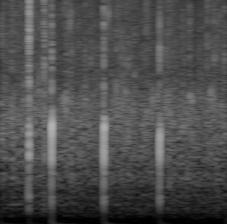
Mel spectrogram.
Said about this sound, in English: Would you give them a round of applause, Tom?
